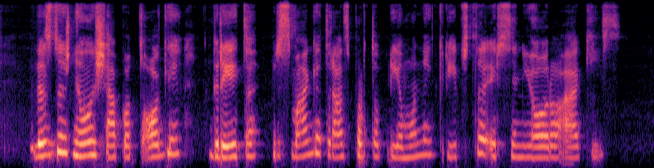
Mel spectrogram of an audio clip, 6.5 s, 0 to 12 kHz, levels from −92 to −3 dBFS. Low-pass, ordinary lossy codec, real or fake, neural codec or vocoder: 10.8 kHz; Opus, 64 kbps; fake; codec, 24 kHz, 3 kbps, HILCodec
